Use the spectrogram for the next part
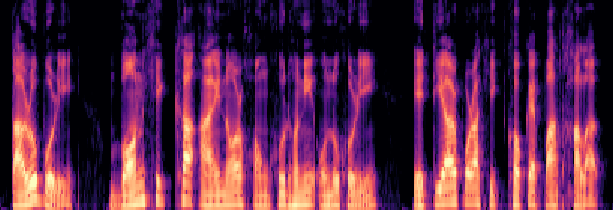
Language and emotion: Assamese, neutral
